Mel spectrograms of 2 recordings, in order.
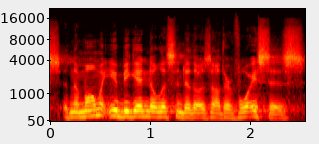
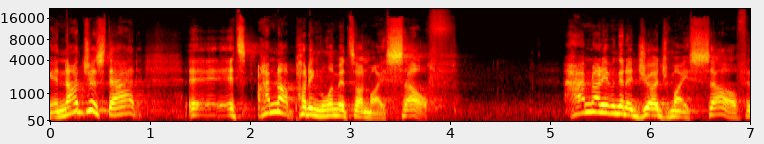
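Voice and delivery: loud, building sermon delivery; preaching at full force; 6 dB louder than usual. Acted. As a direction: drive Paul's words home from the pulpit. Preaches Paul's words at full force.

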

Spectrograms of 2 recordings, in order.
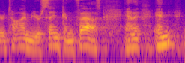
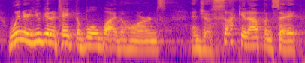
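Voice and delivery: usual speaking voice

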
